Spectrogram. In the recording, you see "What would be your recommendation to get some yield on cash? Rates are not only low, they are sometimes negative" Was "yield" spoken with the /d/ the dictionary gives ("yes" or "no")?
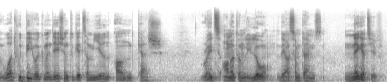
no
